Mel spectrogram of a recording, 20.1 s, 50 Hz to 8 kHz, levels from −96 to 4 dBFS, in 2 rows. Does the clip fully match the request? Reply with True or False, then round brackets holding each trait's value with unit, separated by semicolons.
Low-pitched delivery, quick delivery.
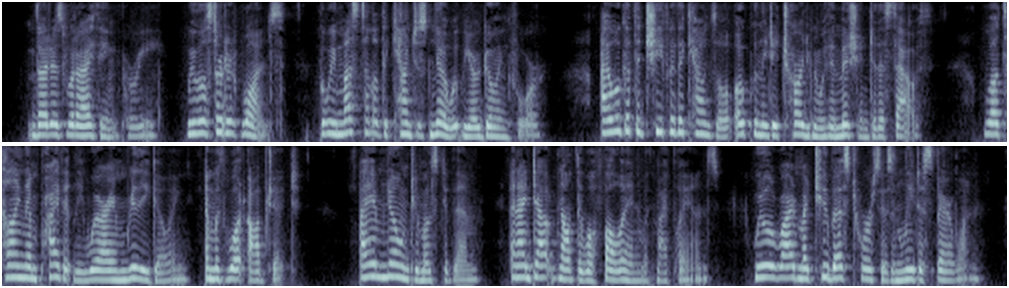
False (210 Hz; 255 wpm)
